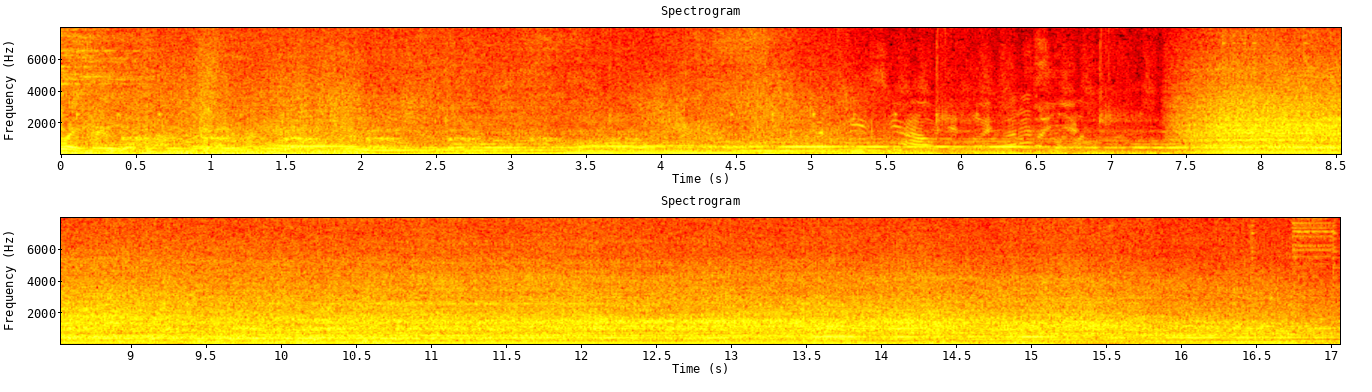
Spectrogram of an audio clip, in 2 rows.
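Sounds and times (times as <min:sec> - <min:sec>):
car engine running hard: 0:00.0 - 0:17.0
loud rushing noise: 0:07.2 - 0:17.0.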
